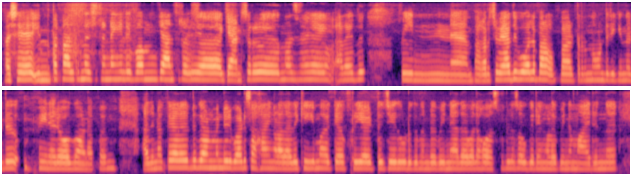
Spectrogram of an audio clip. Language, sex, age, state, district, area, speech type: Malayalam, female, 45-60, Kerala, Wayanad, rural, spontaneous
